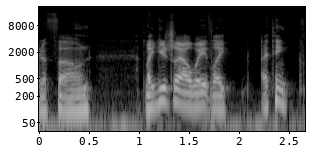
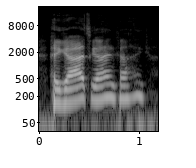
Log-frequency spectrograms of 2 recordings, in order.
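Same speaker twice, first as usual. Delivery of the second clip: echo voice; 9 semitones higher than usual. Retold or imitated. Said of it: "Someone put in, like, an echo filter".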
